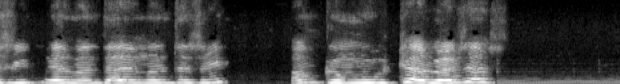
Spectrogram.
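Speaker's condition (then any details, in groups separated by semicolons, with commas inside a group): Severe brain injury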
